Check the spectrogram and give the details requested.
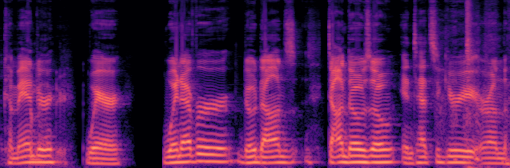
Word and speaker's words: Dondozo: we should explain what Dodonzo is. Yes, please. Or Dondozo. because Sorry, Dondozo. It's Michael dude. said it wrong.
